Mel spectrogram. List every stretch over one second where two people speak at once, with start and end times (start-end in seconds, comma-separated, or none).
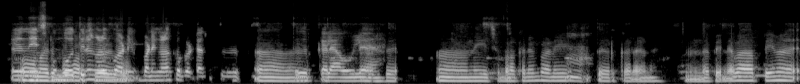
none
